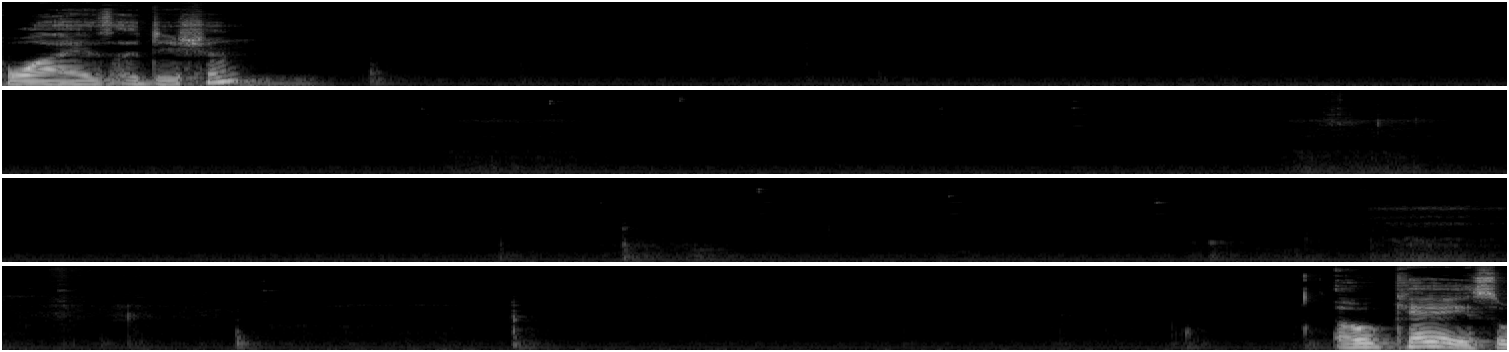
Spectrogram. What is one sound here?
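Liquid swirls and sloshes softly in a glass flask.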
